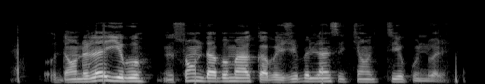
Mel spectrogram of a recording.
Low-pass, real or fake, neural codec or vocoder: 7.2 kHz; real; none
